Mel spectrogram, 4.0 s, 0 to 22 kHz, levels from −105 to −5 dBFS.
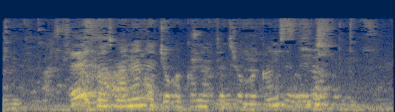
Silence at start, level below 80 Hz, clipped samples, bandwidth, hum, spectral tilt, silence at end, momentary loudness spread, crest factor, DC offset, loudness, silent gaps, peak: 0.05 s; -50 dBFS; under 0.1%; 11.5 kHz; none; -5.5 dB/octave; 0 s; 17 LU; 16 dB; under 0.1%; -27 LUFS; none; -10 dBFS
